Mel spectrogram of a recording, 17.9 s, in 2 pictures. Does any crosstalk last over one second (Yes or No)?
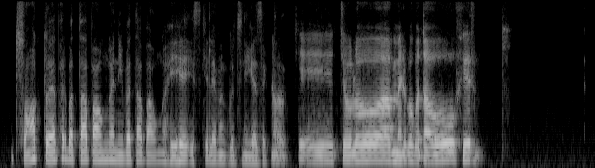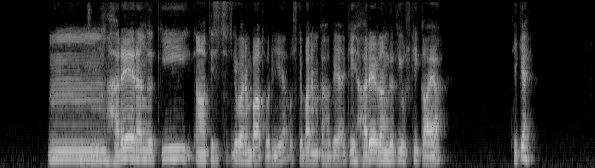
No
